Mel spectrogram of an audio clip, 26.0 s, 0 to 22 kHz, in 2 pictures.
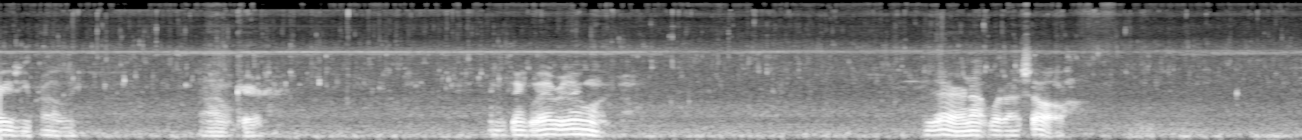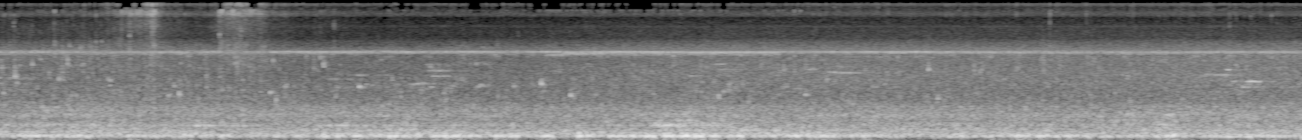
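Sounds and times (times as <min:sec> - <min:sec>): creek water trickling: 0:00.0 - 0:26.0
high insect drone: 0:00.0 - 0:26.0.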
